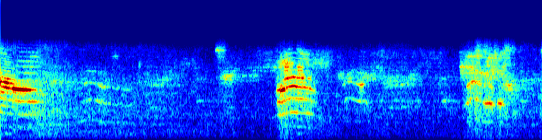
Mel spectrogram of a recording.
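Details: Hungry cat asking for food, giving a loud drawn-out harmonic meow, then shorter meows at about three and four seconds and a final wavering one near the end, with quiet pauses between.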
